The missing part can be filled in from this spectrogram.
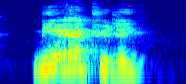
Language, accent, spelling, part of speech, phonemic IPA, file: French, Canada, miraculé, verb / adjective / noun, /mi.ʁa.ky.le/, LL-Q150 (fra)-miraculé.wav
- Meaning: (verb) past participle of miraculer; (adjective) 1. cured by a miracle, e.g. through the intercession of a saint 2. cured or otherwise saved as if by a miracle 3. miraculous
